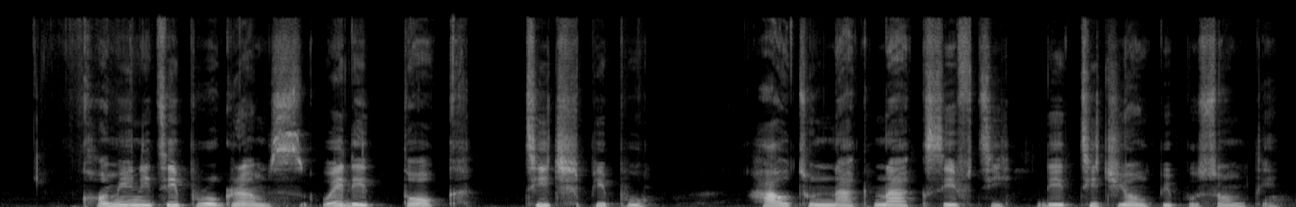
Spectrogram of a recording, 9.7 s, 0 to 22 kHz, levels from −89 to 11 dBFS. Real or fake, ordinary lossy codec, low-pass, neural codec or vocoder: fake; none; none; vocoder, 48 kHz, 128 mel bands, Vocos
